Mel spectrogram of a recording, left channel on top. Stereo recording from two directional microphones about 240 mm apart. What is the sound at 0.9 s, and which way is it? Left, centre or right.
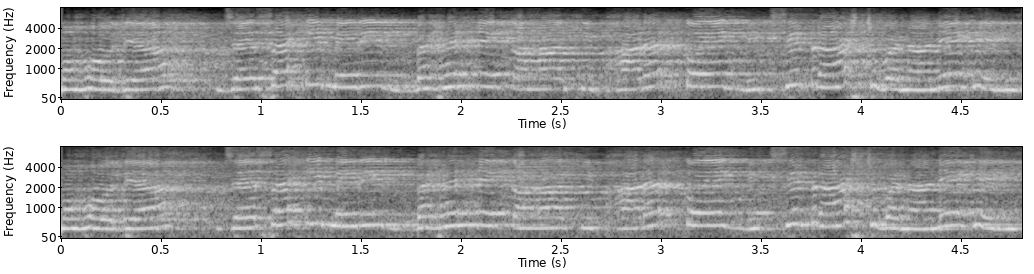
Speech, left.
